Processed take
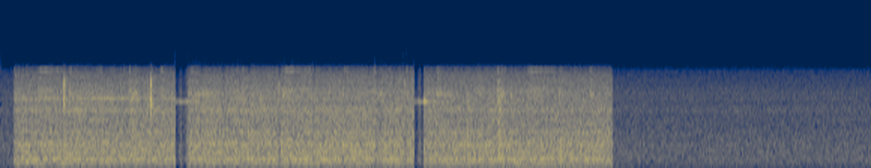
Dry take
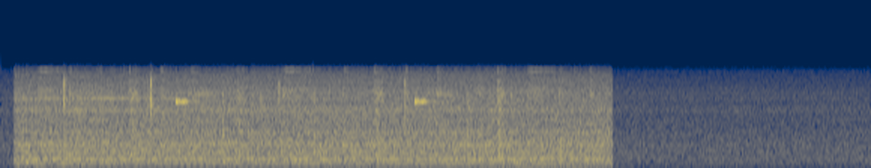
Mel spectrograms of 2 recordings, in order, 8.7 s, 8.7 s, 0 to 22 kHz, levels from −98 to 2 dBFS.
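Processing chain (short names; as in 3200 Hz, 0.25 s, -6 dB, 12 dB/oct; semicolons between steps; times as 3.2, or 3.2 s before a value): 1.7–4.23 negative-ratio compressor -30 dBFS, ratio -0.5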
